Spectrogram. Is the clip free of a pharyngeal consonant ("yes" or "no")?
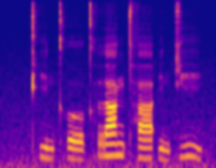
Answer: yes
